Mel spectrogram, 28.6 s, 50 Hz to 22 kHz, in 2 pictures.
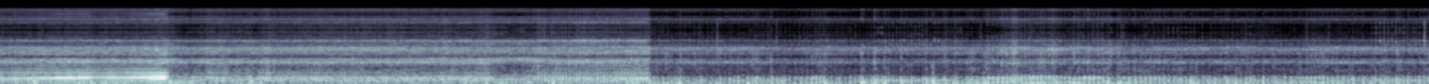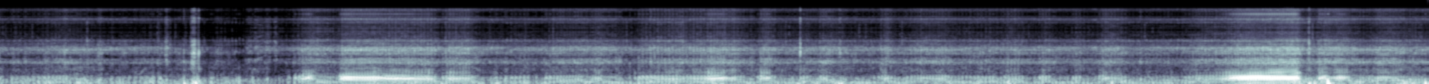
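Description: SWM 300RS trail bike's single-cylinder four-stroke engine running at low speed on a rough track, opening up a few times, loudest near the end. The bike's chassis clatters and knocks over the bumps.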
